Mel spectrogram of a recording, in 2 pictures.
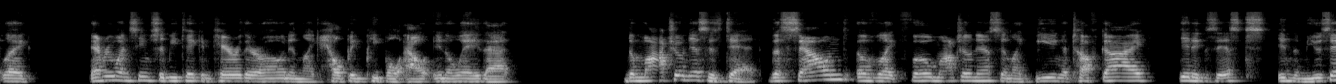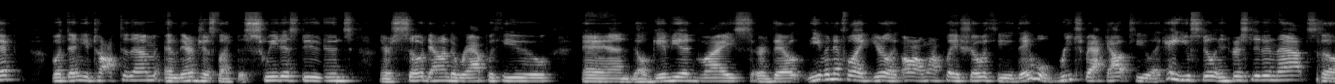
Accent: New England, United States; I mean, I'm from New England, and I tell people right to their face if I don't like them

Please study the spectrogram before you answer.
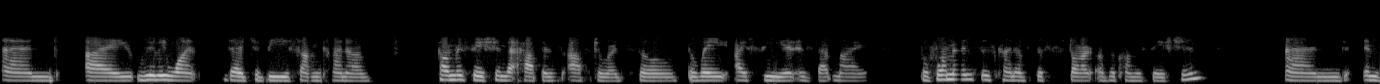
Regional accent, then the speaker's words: Singapore; I did the first performance around 2 years ago in Singapore, which is my hometown.

